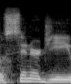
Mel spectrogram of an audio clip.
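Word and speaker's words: Fyn3rgy: So, this first one is called Synergy, but it's spelled f y n 3 r g y. So, Synergy with numbers for the the vowels other than the y's, if you consider y a vowel.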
